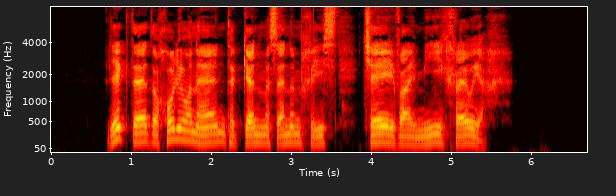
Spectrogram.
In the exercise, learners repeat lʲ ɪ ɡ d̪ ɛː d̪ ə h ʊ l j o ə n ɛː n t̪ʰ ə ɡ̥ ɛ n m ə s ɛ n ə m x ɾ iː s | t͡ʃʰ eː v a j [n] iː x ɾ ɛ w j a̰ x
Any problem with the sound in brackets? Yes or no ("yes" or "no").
yes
